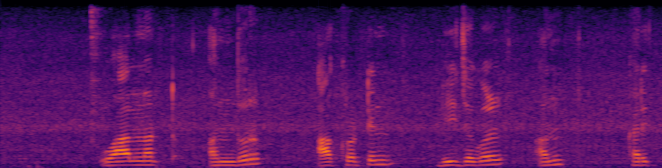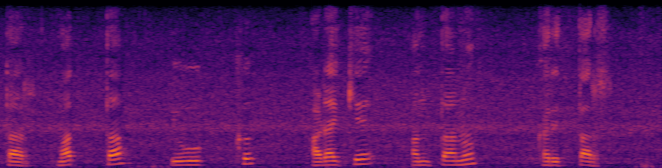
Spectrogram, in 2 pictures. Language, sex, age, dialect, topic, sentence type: Kannada, male, 25-30, Northeastern, agriculture, statement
